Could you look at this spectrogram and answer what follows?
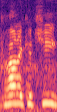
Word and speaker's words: Conococheague: outcrop here is the Cambrian age Conococheague Formation. All right? The Conococheague Formation. Conococheague is spelled C-O-N-O. C-O-C-H-E-A-G-U-E. Conoco, just like the gas station, Cheague. C-H-E-A-G-U-E. All right, now the Conococheague Formation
